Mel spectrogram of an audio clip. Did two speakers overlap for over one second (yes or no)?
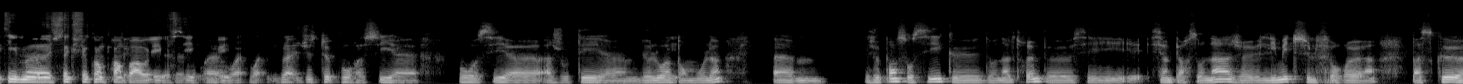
yes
